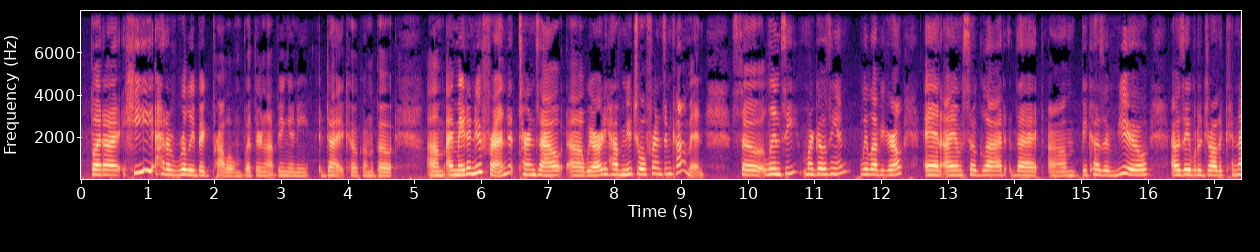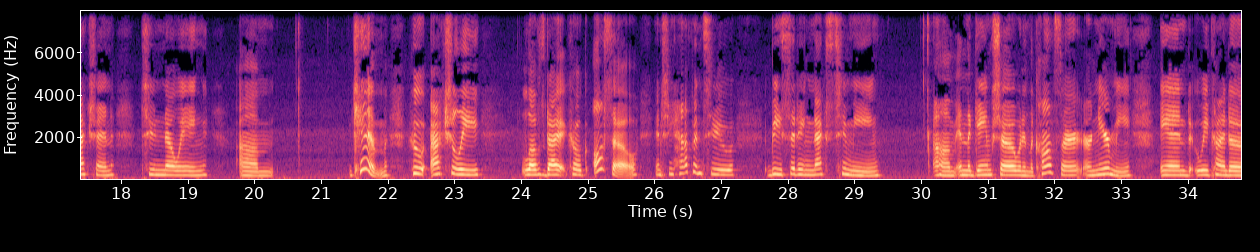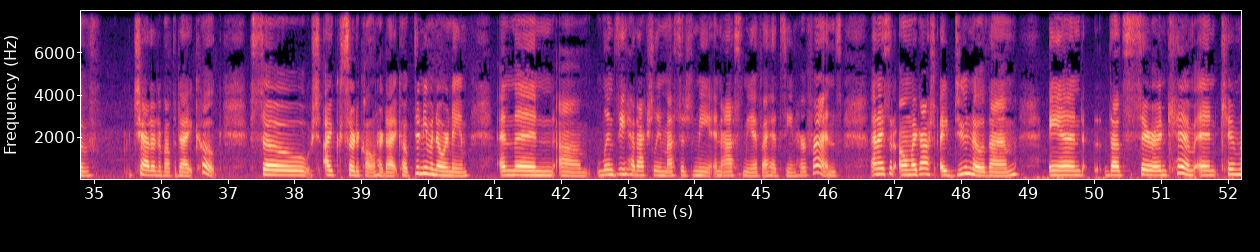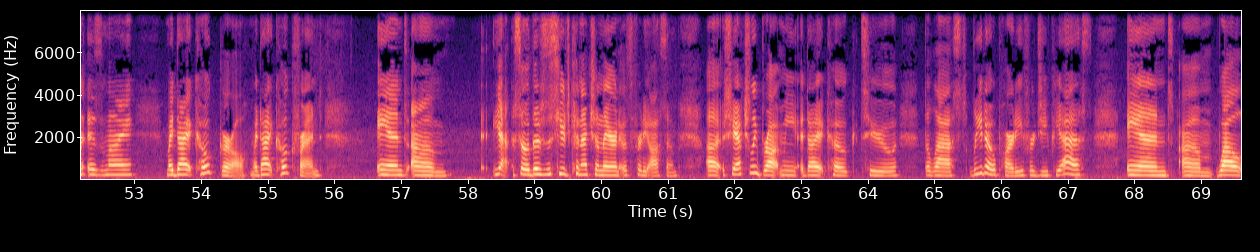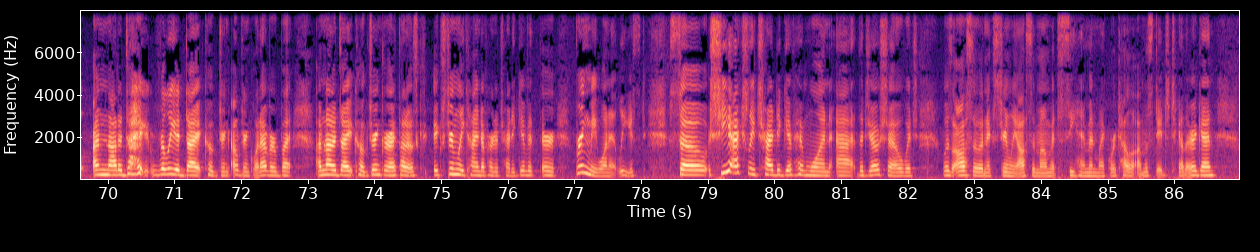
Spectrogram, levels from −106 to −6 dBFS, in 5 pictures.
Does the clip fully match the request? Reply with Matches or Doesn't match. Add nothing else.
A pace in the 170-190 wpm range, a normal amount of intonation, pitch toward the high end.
Matches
